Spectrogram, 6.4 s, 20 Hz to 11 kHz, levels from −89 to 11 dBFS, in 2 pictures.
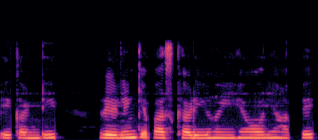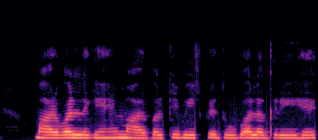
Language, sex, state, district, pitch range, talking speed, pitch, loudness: Hindi, female, Chhattisgarh, Kabirdham, 225-235 Hz, 215 wpm, 230 Hz, -16 LUFS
